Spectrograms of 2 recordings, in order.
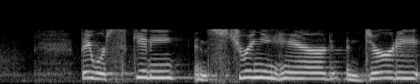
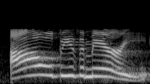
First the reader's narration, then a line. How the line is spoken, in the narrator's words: Imogen yelled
